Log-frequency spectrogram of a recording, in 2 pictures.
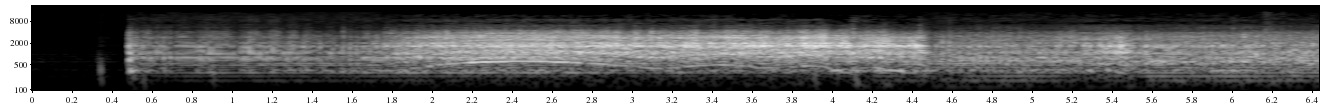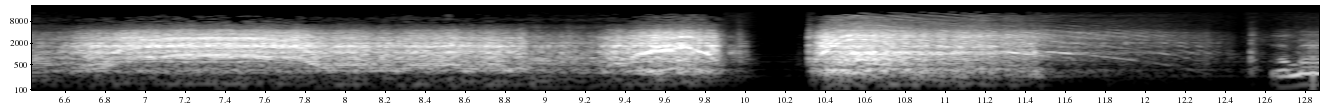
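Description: A drill whirs in steady bursts while dimpling and drilling holes for attaching a sprayer hose to a washing machine, loud and close, with a short pause near the end before it starts again.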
